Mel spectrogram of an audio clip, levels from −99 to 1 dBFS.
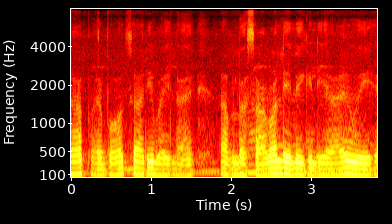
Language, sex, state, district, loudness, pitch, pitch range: Hindi, male, Chandigarh, Chandigarh, -17 LUFS, 105 Hz, 100-110 Hz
